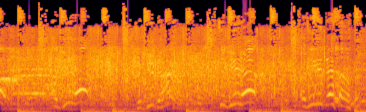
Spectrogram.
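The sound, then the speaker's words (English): An audience clapping and cheering at a show, dense continuous applause under a man's loud excited talk, with a steady thumping beat pulsing underneath. “Why y'all stop clapping?”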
